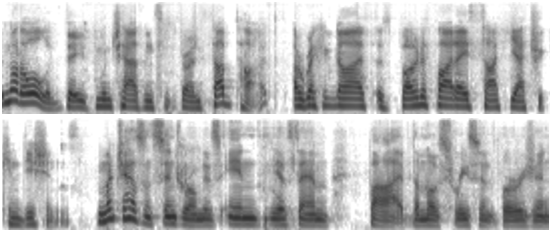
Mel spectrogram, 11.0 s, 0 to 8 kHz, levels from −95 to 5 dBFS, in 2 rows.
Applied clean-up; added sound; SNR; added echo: neural mask model DeepFilterNet 3.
